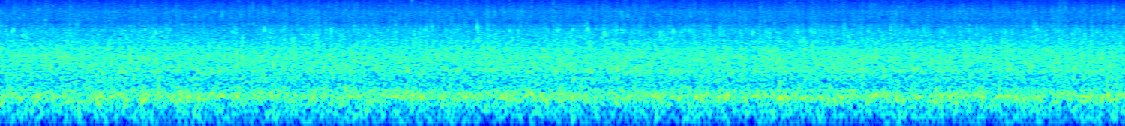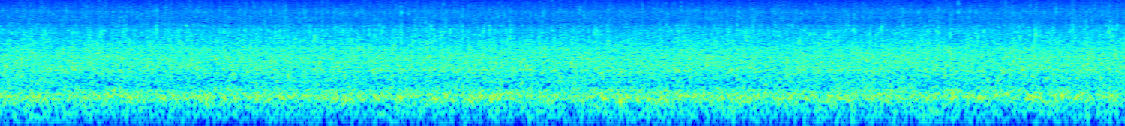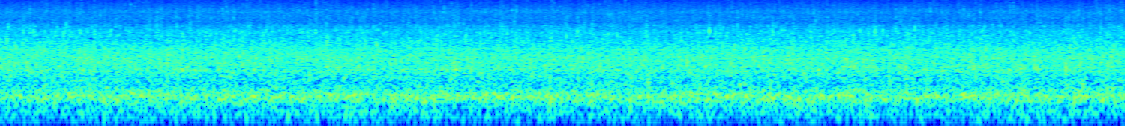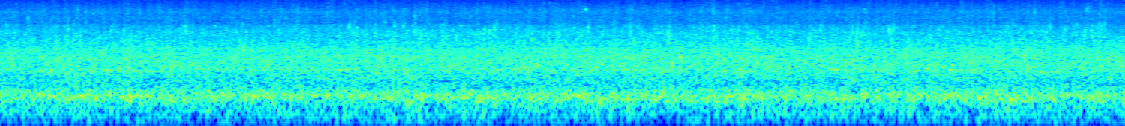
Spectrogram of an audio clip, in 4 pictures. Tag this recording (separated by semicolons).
Ambience; Flow; Dam; Mortar; Creek; Nature; Water; Splash; River; Stream; Waterfall; Background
